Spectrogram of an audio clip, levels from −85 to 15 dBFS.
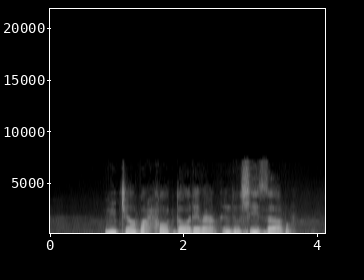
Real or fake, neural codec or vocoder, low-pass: fake; codec, 16 kHz, 0.5 kbps, FunCodec, trained on LibriTTS, 25 frames a second; 7.2 kHz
